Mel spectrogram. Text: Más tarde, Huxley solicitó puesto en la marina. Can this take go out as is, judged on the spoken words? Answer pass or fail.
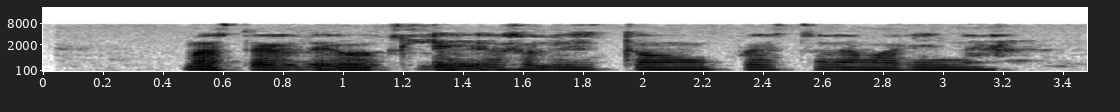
fail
